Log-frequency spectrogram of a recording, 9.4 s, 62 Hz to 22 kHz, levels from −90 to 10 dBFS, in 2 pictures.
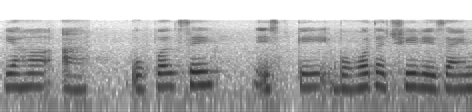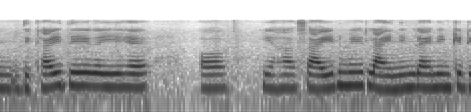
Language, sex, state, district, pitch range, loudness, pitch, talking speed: Hindi, female, Maharashtra, Gondia, 220-235 Hz, -15 LUFS, 230 Hz, 135 wpm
